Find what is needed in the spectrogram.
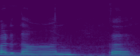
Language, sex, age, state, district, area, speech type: Punjabi, female, 30-45, Punjab, Jalandhar, urban, spontaneous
